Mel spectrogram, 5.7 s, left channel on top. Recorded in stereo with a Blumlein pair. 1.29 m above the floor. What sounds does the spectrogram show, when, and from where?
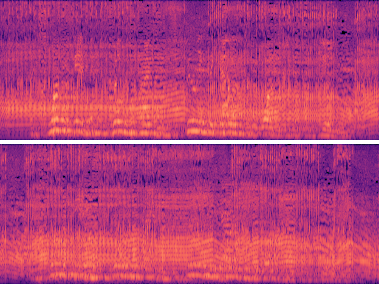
0.5 s a man speaking: 20° left, 2 m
